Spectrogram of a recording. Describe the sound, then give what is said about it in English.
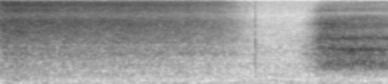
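A person takes a deep breath: a long, airy hiss of inhaled air, a brief lull, then another breathy rush of air. “All right, take a deep breath”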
